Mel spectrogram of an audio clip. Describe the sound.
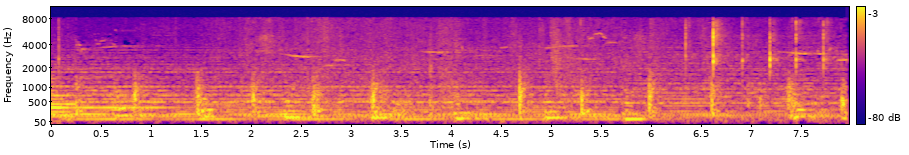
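Hooves of a horse clop steadily as it walks into a stable, many soft, evenly spaced steps over a low background hum.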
